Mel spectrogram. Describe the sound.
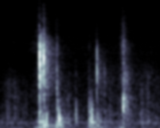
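Pool balls clack as a cue strikes them on a billiard table: a few sharp, faint knocks and clicks spaced unevenly over a couple of seconds.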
